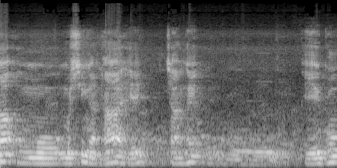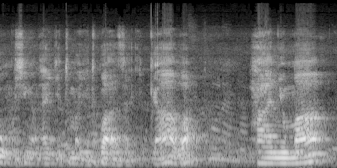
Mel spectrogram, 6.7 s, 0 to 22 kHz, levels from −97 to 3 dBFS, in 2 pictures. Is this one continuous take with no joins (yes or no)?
yes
